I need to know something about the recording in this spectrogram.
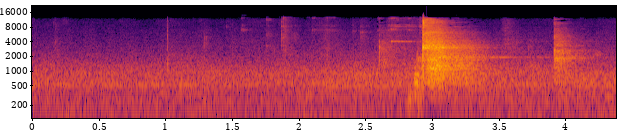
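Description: A horse, a mare being bridled, blows out hard through her nostrils once, about three seconds in; the noise dies away over about half a second. A short click follows just before the end.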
